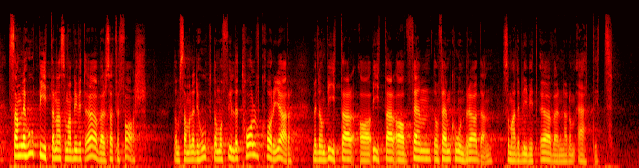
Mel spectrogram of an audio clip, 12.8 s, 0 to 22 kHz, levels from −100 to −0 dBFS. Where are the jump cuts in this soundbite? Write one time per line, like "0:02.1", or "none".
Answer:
0:02.3
0:07.4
